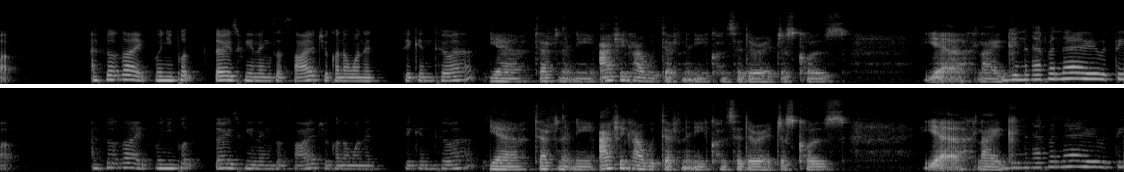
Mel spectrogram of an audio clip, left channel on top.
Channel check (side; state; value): both; normal; correlation 0.65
